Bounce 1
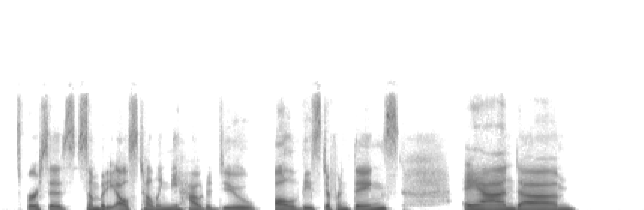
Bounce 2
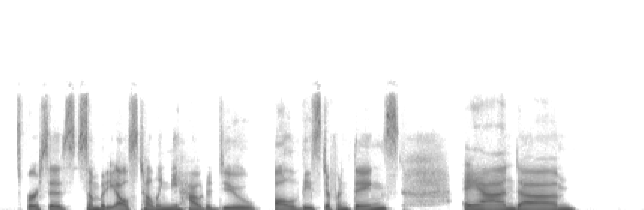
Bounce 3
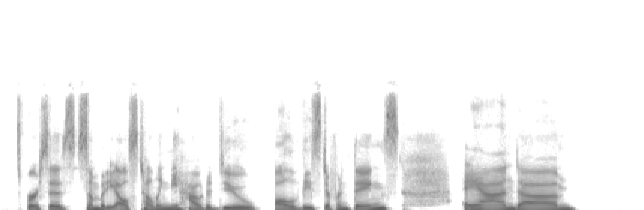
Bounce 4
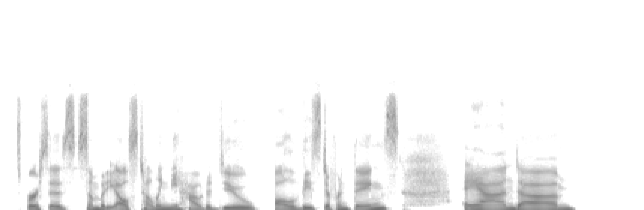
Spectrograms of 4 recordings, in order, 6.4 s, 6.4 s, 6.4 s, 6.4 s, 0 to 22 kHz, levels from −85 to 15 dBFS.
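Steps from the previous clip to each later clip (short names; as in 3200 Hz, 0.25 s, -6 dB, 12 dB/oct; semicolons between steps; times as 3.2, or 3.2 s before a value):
compressor, threshold -25 dBFS, peak gain reduction 8 dB; gain +3.5 dB
limiter -16.5 dBFS, peak gain reduction 8 dB; gain -3 dB
noise-modulated level, depth 60%; gain -5 dB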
